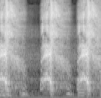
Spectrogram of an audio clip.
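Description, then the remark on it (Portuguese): Three loud sneezes in rapid succession, each a sharp explosive burst with short pauses between them and no talking. “Saúde, saúde!”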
